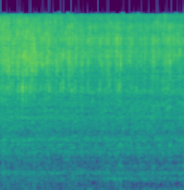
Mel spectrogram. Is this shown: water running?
yes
